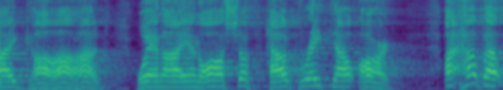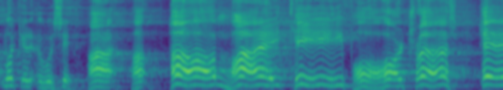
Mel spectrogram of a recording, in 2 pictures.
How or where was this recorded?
large echoing room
